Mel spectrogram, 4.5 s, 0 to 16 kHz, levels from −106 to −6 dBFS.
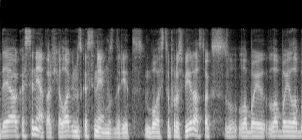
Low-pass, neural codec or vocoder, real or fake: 7.2 kHz; none; real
